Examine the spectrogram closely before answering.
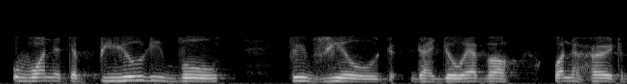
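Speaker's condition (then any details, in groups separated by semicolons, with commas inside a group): Cerebral palsy; diagnosed at 6 months, never expected to walk, later learned to walk, ran New York City Marathon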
